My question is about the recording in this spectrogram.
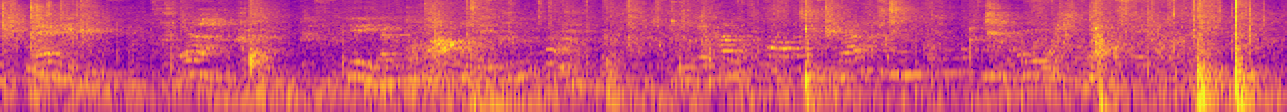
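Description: Indistinct voices in a large room, with a few dull thuds of bodies shifting and rolling on a training mat during a grappling demonstration.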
